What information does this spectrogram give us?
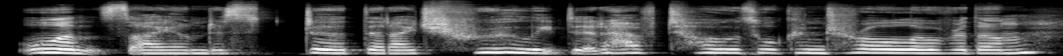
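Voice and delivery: usual speaking voice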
